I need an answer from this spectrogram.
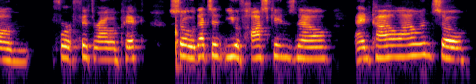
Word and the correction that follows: Haskins: Haskins. – I don't – Dwayne Hoskins, the Ohio State. – Dwayne Haskins.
